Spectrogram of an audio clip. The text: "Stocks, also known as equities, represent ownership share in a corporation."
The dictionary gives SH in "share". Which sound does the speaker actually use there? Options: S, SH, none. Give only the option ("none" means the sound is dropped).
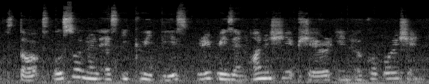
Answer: SH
